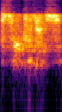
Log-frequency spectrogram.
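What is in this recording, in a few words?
bomb success mood low, speech japanese; War Thunder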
